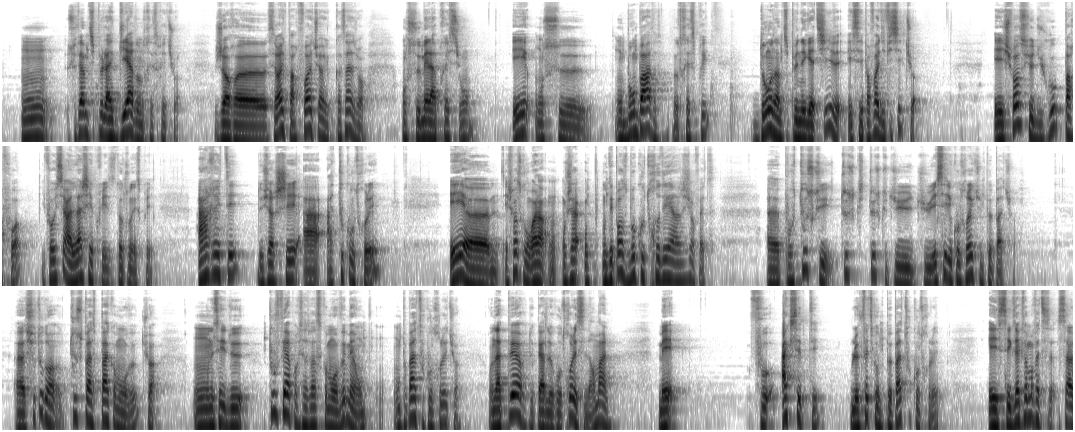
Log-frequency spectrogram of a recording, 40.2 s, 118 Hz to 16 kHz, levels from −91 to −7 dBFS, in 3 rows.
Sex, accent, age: male, French, 20-39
